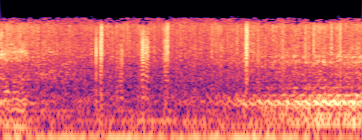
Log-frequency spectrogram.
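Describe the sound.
A car engine runs during a drive, a low, continuous rumble with steady hiss and a few faint clicks.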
